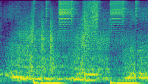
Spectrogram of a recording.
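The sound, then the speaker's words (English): Glitchy DJ spin-back effect in a nu-breaks mix: two quick downward sweeps cut through loud, continuous music, with a steady beat underneath. “glitchy spin back.”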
